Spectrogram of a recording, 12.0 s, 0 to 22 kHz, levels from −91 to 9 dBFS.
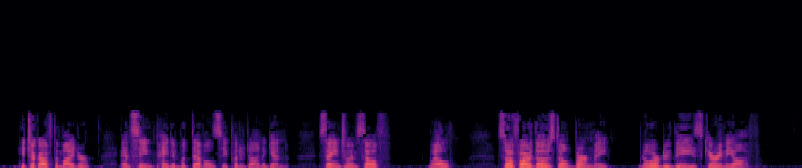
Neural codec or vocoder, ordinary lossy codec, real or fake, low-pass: none; MP3, 32 kbps; real; 7.2 kHz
